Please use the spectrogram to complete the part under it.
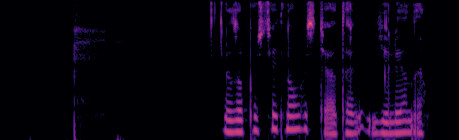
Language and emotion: Russian, neutral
